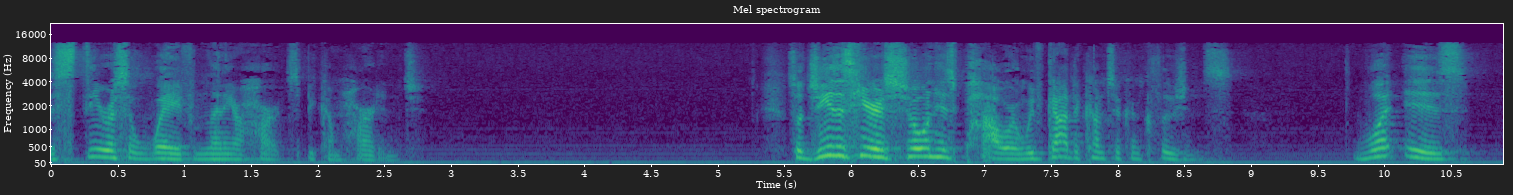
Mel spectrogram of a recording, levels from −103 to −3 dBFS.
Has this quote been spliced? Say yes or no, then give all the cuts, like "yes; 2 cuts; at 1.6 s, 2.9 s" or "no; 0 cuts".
no; 0 cuts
